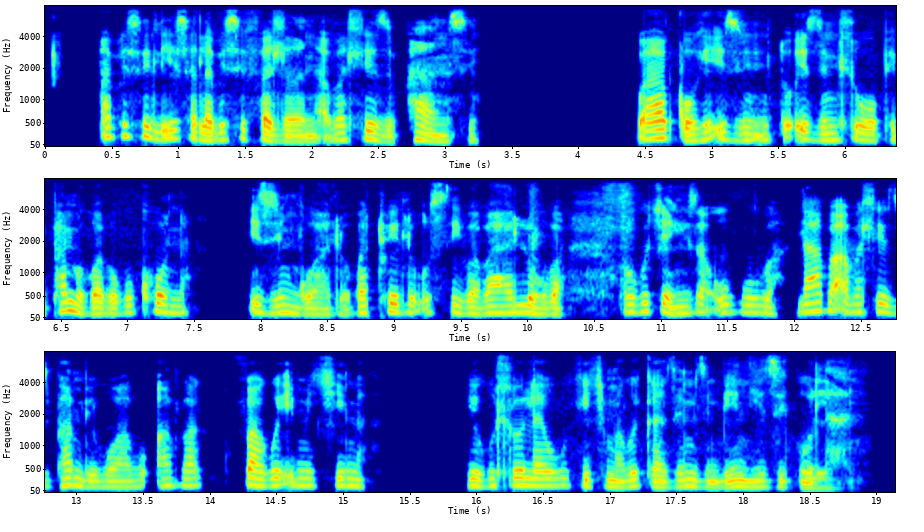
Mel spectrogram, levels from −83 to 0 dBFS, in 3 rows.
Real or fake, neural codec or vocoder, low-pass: real; none; 7.2 kHz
